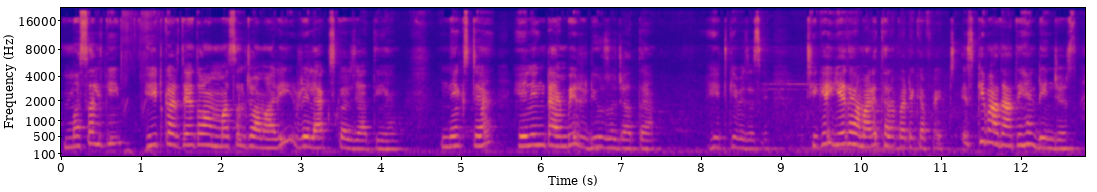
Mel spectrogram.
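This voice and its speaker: Speaking at a moderate pace, this woman has a bright, forceful voice on the high side and an Indian accent. As a physiotherapy instructor, she blends Hindi and English in a step-by-step lecture, raising questions and answering them. A little background noise is present.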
